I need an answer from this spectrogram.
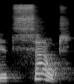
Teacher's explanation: The t influences the z, and it takes away the voicing, and it becomes voiceless. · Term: Progressive assimilation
